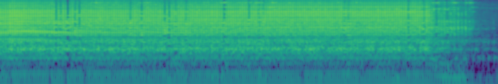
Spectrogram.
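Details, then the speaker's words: HVAC blower motor clamped in a vise with nuts zip-tied to the fan wheel: loud, fast shaking rattle over the motor hum before spin-down, vibration felt through the floor; severe blower wheel imbalance. "Holy smokes, this thing was shaking so bad, the camera was rocking around, the vise was shaking, I could feel the vibration in the concrete floor."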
